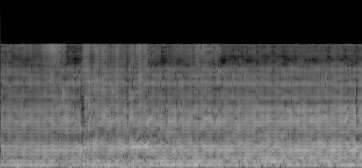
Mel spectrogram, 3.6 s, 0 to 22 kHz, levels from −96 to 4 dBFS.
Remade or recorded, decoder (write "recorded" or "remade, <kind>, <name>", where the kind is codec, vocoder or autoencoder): remade, vocoder, BigVGAN v2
